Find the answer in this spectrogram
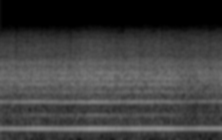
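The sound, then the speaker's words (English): A factory whistle blows one long, unbroken tone that holds steady throughout, with a breathy hiss of steam riding over it and no voices. “You know, if you think of it the right way, even the sound of a factory whistle is mighty pretty.”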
